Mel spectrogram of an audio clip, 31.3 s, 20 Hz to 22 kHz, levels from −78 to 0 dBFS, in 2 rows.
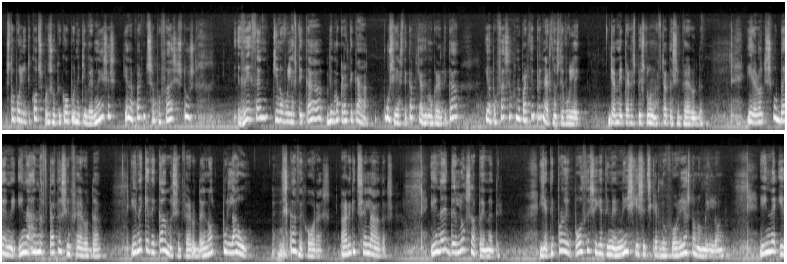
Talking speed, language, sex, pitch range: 140 wpm, Greek, female, 175-250 Hz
